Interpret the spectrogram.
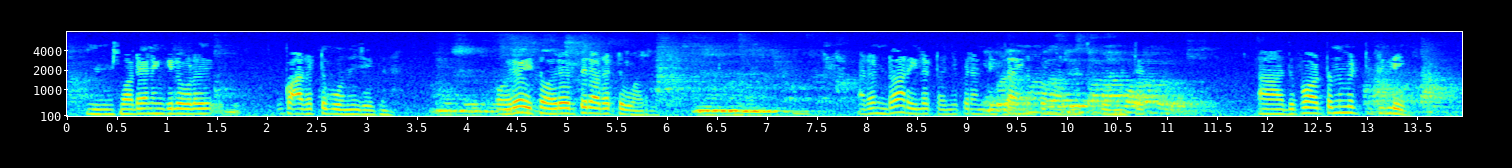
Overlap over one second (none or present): present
